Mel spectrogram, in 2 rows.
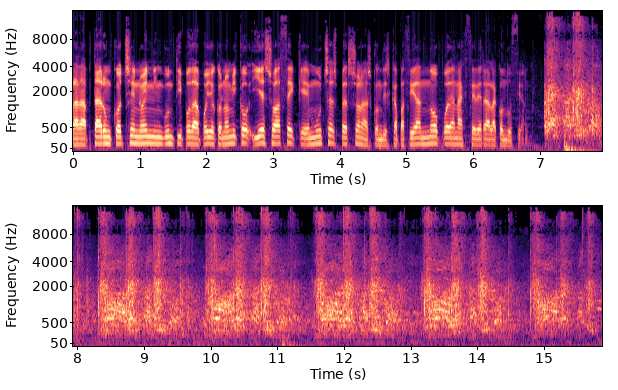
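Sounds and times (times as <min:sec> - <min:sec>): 
speech: 0:00.0 - 0:07.1
protesting doctors chanting: 0:07.0 - 0:15.8.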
